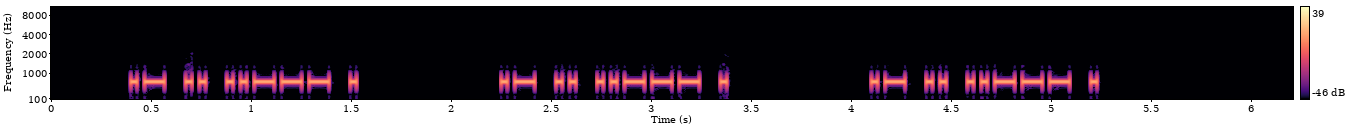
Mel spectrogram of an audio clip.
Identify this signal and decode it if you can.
Morse code, heard as a keyed tone, about 34 wpm, 700 Hz. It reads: AI2E AI2E AI2E
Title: USA Call Signs - 4 Characters - Repeated 3x - 35wpm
